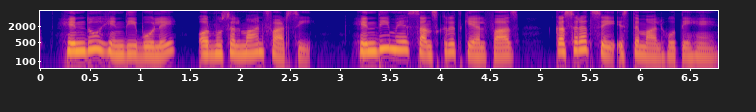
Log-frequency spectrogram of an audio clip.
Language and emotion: Urdu, neutral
